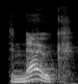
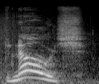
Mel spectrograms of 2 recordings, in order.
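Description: First: The name ends with a 'k' sound. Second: The name ends with an 's' sound. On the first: The speaker calls it right. "It pronounced Denouk" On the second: The speaker calls it wrong. "I don't know how to pronounce that"

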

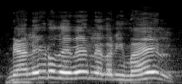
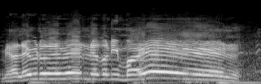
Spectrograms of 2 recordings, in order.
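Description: First: It is said in a normal speaking pitch. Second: It is said in a deep, low voice. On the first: The speaker calls it wrong. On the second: The speaker calls it right.

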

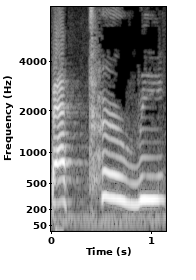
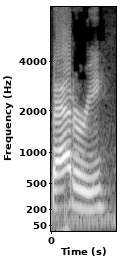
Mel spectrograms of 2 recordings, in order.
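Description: First: The middle consonant sounds like a clear T. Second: The middle consonant sounds like a soft D. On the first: "instead of battery" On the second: "D, like a D sound"

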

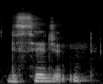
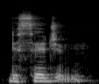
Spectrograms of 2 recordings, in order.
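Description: Both takes have the same delivery.

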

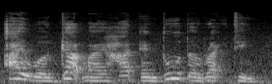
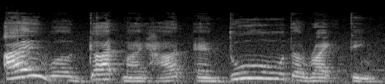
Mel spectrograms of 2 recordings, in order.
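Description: First: It is said a bit faster. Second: It is said at a normal pace.

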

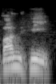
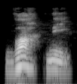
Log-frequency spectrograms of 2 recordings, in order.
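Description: First: The H sound comes after the N. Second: The H sound comes before the N. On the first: "apparently it's pronounced Vanhi"

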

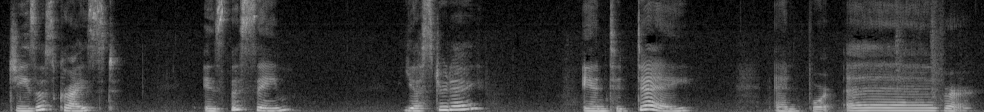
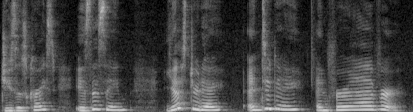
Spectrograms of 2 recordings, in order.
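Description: First: It is said at a normal pace. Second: It is said at a very fast pace.

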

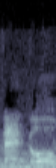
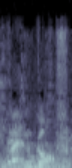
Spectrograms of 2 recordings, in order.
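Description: First: The name ends on a vowel with no 'f' sound. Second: The name ends with an 'f' sound. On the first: This is how Americans say it. "The Americans say Van Gogh" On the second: This is how British people say it. "the British say Van Gogh"

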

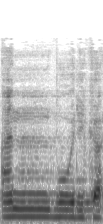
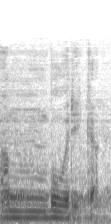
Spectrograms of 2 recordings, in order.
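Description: First: The nasal before b is a clear n. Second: The nasal before b becomes a nasalised m. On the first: The speaker calls it wrong. "അൻബൂരിക്ക എന്ന് പറയില്ല" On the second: The speaker calls it right. "ആ നൂനനെ മീമാക്കി മറിച്ചിട്ട്"

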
